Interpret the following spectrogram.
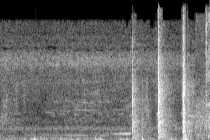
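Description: A few sharp knocks: one about a third of a second in, then three in quick succession in the second half.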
